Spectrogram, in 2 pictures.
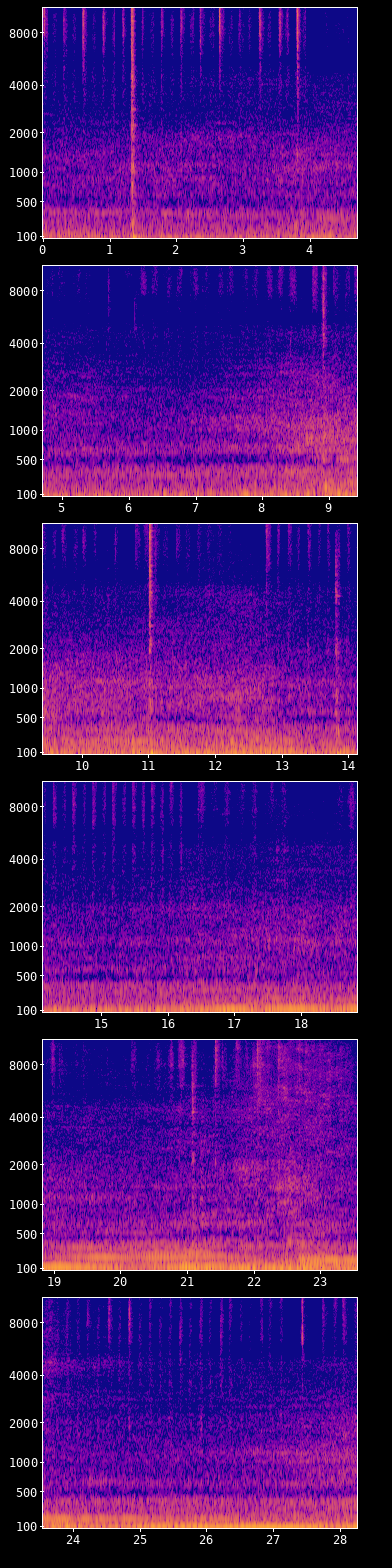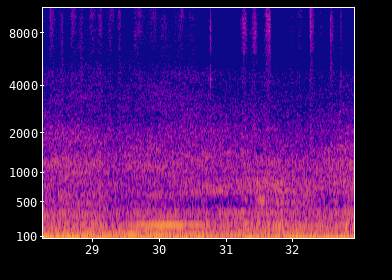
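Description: Low rumble of road traffic, with a vehicle engine growing louder through the second half. Over it come the quick scratching strokes of a bristle shoe brush on leather shoes, and a few sharp knocks, the loudest about eleven seconds in.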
